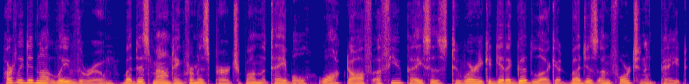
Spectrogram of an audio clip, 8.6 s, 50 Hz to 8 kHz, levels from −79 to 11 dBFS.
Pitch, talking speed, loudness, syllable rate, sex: 130 Hz, 215 wpm, -18 LUFS, 5.4 syllables/s, male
